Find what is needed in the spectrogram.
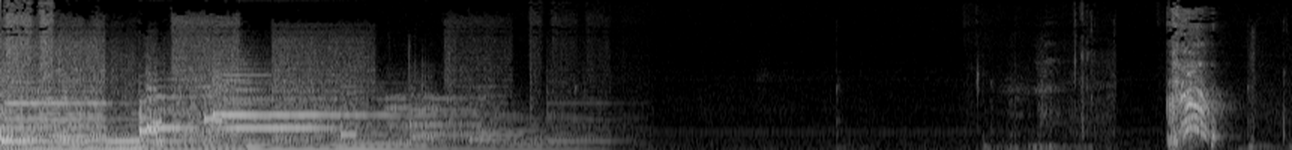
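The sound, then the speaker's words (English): A song with deep bass fades out into silence, followed by a few soft, rough throat-clearing rasps and then one sharp, loud cough near the end. “Excuse me, it's probably why I shouldn't smoke and do a podcast.”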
